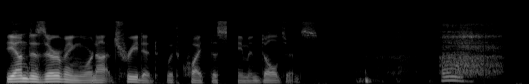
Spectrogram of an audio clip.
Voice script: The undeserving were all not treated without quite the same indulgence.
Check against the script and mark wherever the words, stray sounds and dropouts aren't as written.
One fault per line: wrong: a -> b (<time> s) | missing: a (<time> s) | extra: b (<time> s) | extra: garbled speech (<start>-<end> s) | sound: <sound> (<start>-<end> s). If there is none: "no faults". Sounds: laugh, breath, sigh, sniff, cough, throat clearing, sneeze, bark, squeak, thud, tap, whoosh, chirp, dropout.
missing: all (0.9 s)
wrong: without -> with (1.6 s)
sound: dropout (2.3-2.4 s)
sound: sigh (3.6-5.1 s)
